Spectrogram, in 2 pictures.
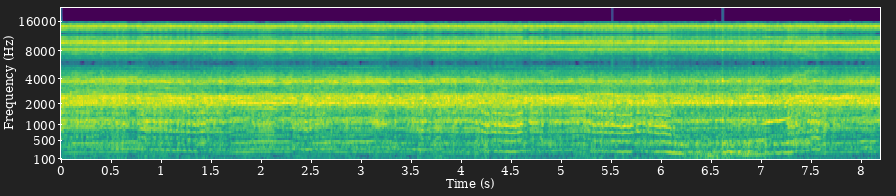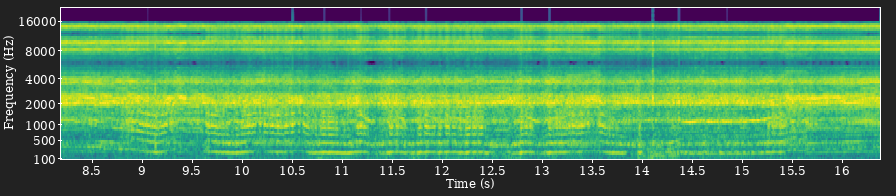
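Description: A racing car engine revs up and down loudly, close by.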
